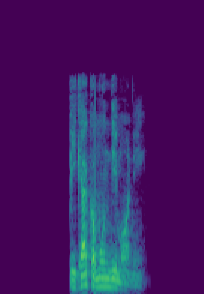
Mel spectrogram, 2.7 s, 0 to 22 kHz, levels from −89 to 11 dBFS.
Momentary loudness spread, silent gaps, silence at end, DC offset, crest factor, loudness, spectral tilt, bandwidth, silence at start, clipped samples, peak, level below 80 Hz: 14 LU; none; 0.85 s; under 0.1%; 20 dB; -20 LUFS; -6.5 dB/octave; 8 kHz; 0.9 s; under 0.1%; -4 dBFS; -56 dBFS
